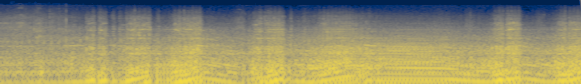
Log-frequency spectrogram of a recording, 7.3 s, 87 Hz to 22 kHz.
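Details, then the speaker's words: 1994 Ford F Super Duty IDI on ancient fuel: engine revs unevenly and stumbles with lumpy firing, running rough and smoking from the exhaust; fuel suspected; transmission also stuck in park. "Yeah, it runs pretty bad. It runs pretty bad. Shut it off. I mean, it starts right back up. It runs awful."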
